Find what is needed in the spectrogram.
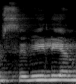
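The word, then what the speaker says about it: civilian: इसी प्रकार से अगला वर्ड है सी आई वी आई एल आई एन इसे हम सिविलियन करके बोलते हैं। सिविलियन जबकि इसका सही जो प्रोनाउंसिएशन है वो सिविलियन सबिलियन सिविलियन करके होता है।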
